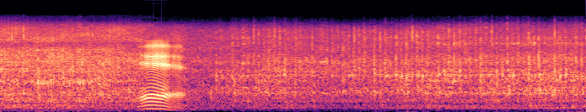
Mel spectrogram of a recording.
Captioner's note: machine mixing liquids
